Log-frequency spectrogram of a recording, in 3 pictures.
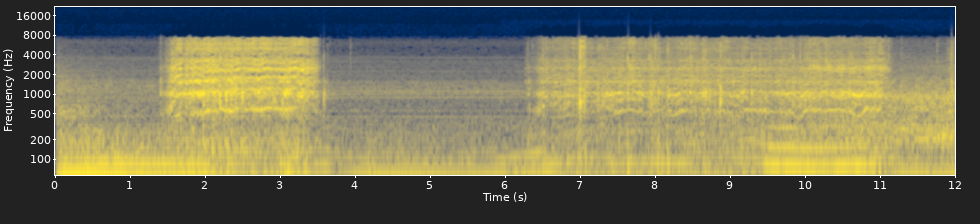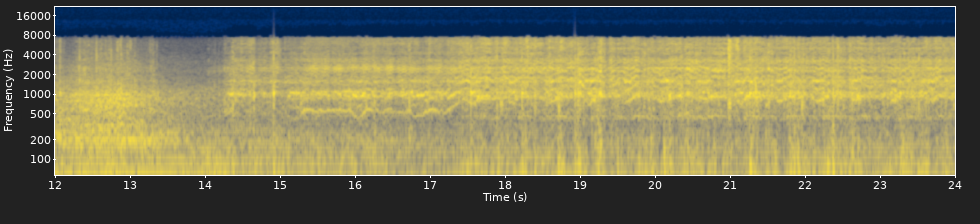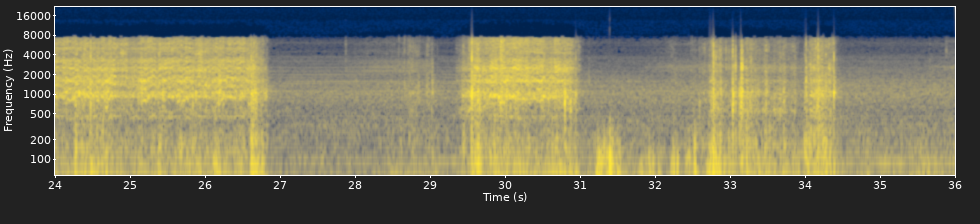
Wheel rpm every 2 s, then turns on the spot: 60, 90, 0, 50, 70, 30, 10, 60, 80, 110, 120, 110, 110, 30, 50, 20, 10, 0.
10-12 32-34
